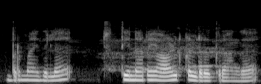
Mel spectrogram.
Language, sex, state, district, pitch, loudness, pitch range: Tamil, female, Tamil Nadu, Kanyakumari, 195 Hz, -15 LUFS, 175-205 Hz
